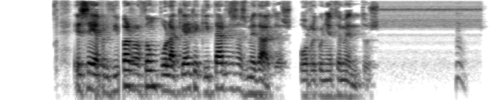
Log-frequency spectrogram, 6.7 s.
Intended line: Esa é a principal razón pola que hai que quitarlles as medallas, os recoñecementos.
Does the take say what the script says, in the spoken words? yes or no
yes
